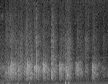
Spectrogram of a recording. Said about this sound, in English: Shall we put our hands together and give the Lord a mighty clap offering?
